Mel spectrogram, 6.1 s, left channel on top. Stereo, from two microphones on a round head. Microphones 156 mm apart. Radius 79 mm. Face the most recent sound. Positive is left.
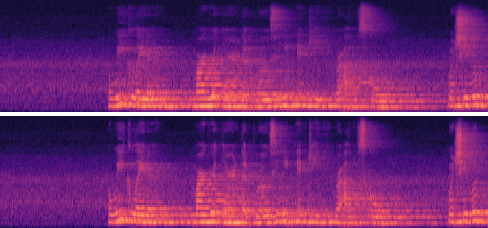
turn(degrees=-25)  # may be behind; listen again after turning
